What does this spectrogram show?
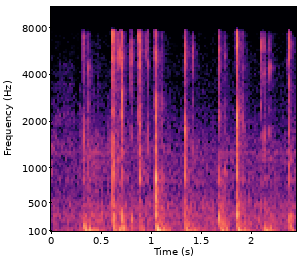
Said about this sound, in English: Let me type some notes.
